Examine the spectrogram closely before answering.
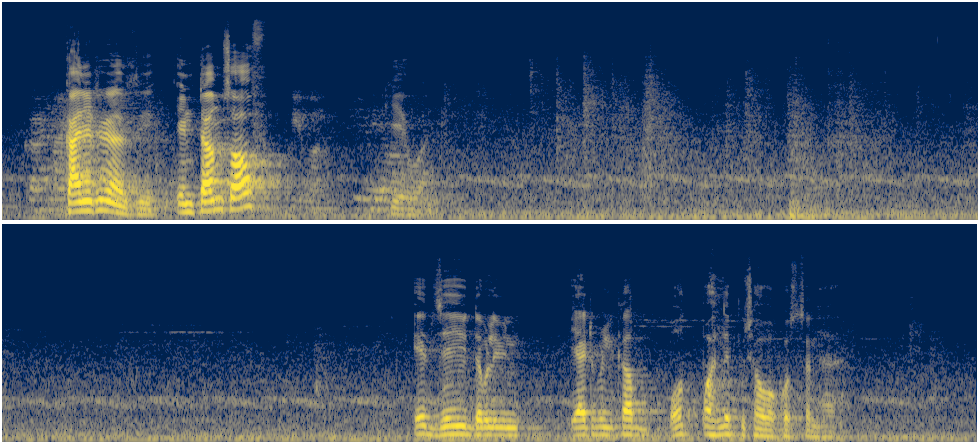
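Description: A man speaks in a lecturing tone close by.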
